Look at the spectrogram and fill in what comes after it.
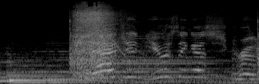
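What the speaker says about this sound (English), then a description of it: "Choose a drill and insert the necessary screws." A power drill in the video game Builder Simulator drives screws into hinges, letting out a brief whirring burst that is partly masked by someone talking throughout.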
